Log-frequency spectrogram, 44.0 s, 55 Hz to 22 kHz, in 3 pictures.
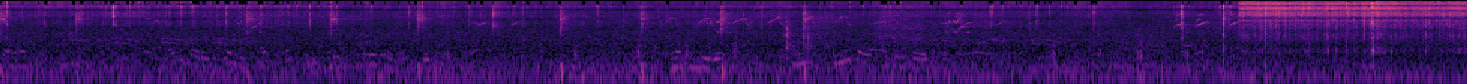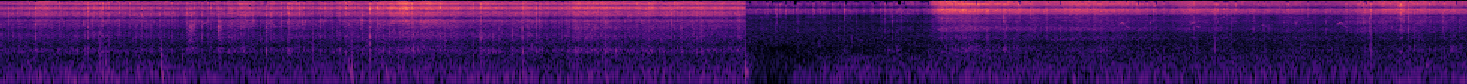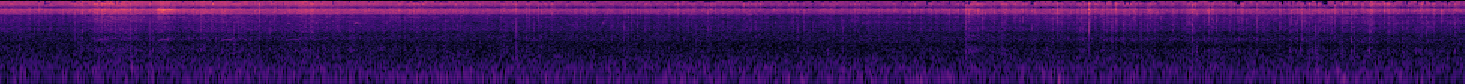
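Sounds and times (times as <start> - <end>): food sizzling: 11.8 - 43.9.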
